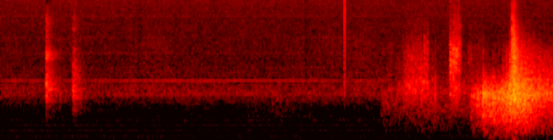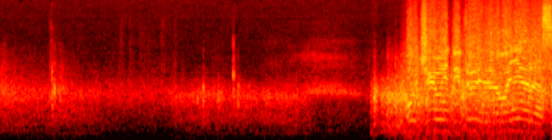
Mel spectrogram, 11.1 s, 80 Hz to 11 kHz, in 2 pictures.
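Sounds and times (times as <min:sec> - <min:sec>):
steady rushing noise: 0:03.8 - 0:11.0
distant anti-aircraft gunfire: 0:03.9 - 0:11.0.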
